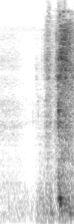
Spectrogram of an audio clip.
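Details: Single sharp sneeze rising from a quiet breath-in, part of a post-shower sneezing fit in an adult, possibly male, whose allergies flared from hotel soap fragrance; sneeze.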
